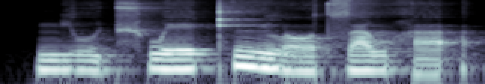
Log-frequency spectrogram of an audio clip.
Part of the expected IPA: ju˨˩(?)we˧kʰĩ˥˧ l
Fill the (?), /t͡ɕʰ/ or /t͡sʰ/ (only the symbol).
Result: t͡ɕʰ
